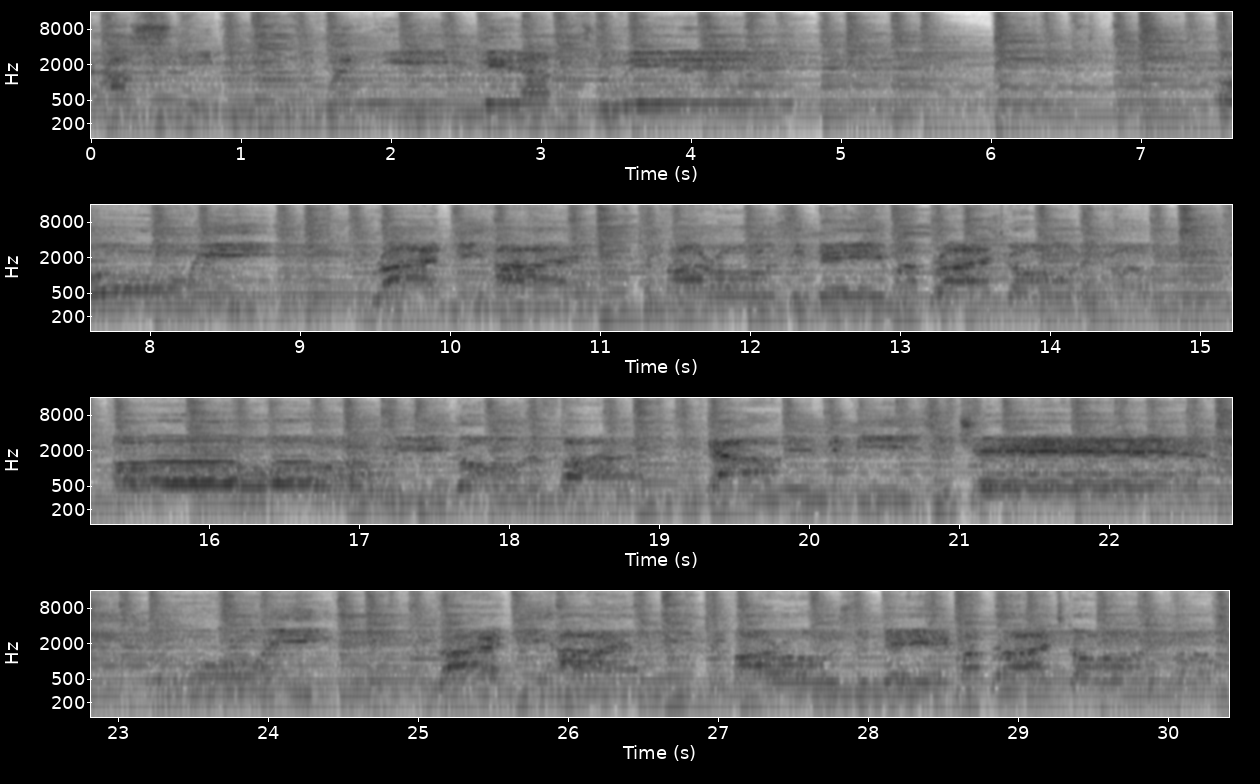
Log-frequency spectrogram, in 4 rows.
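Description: Taylor PS10ce steel-string acoustic guitar strummed in a steady rhythm, with a man singing a country-folk song over it and holding some notes with vibrato.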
